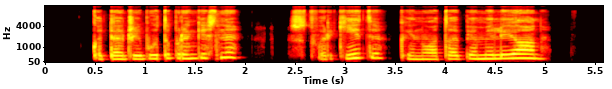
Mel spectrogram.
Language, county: Lithuanian, Vilnius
